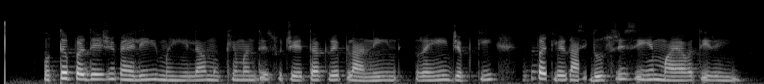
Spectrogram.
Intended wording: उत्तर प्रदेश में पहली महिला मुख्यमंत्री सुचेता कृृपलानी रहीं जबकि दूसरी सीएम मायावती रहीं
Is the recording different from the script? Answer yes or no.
yes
